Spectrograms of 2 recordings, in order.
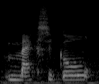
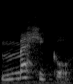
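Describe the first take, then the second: First: It is said with an English pronunciation. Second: It is said with a Spanish pronunciation.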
